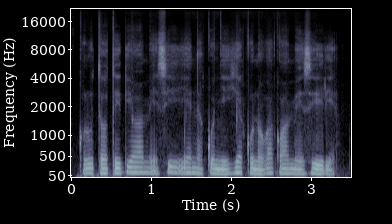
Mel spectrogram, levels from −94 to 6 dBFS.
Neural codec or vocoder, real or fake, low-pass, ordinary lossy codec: codec, 44.1 kHz, 7.8 kbps, DAC; fake; none; none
